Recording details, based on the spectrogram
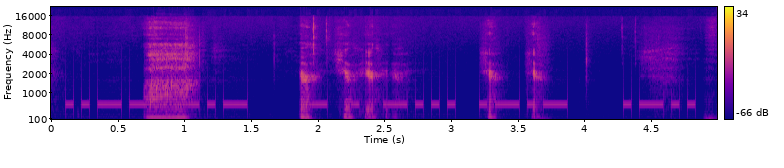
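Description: Repeated electronic Morse code beeps from the video game Z.A.T.O., short and long tones in irregular groups, mixed with someone talking over them in bursts.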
